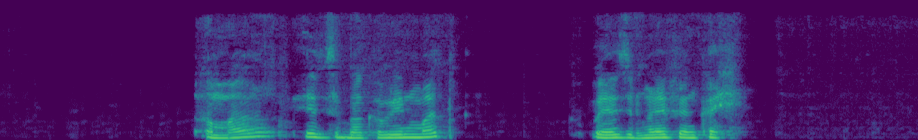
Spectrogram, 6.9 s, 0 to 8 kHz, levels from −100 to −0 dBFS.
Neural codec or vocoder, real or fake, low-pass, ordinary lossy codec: codec, 16 kHz in and 24 kHz out, 2.2 kbps, FireRedTTS-2 codec; fake; 7.2 kHz; MP3, 64 kbps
